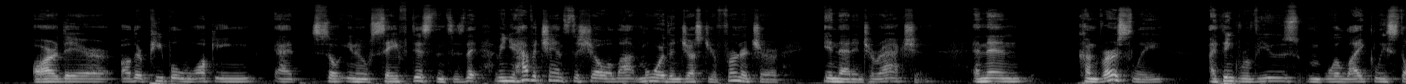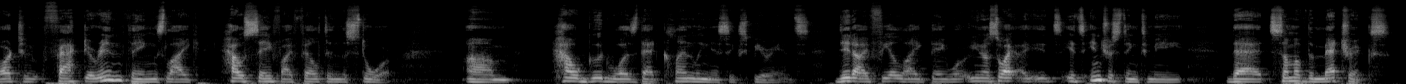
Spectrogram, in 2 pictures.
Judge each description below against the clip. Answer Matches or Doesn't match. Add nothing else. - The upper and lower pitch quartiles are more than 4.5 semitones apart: Doesn't match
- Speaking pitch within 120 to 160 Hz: Matches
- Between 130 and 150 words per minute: Doesn't match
